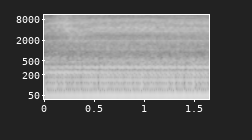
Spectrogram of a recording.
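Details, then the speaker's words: VW Golf revving with loud deep drone and raspy puffing of escaping exhaust; exhaust leak traced to a crack, only noise, not otherwise a problem; manifold or line had been suspected. "est fissuré donc à part que ça fait du bruit ça posera pas de problème pour la prog"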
